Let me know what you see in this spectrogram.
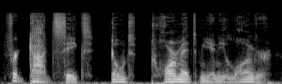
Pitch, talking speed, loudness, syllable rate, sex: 95 Hz, 190 wpm, -19 LUFS, 5.4 syllables/s, male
